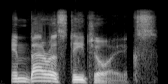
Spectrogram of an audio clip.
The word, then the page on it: embarras de choix: British English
